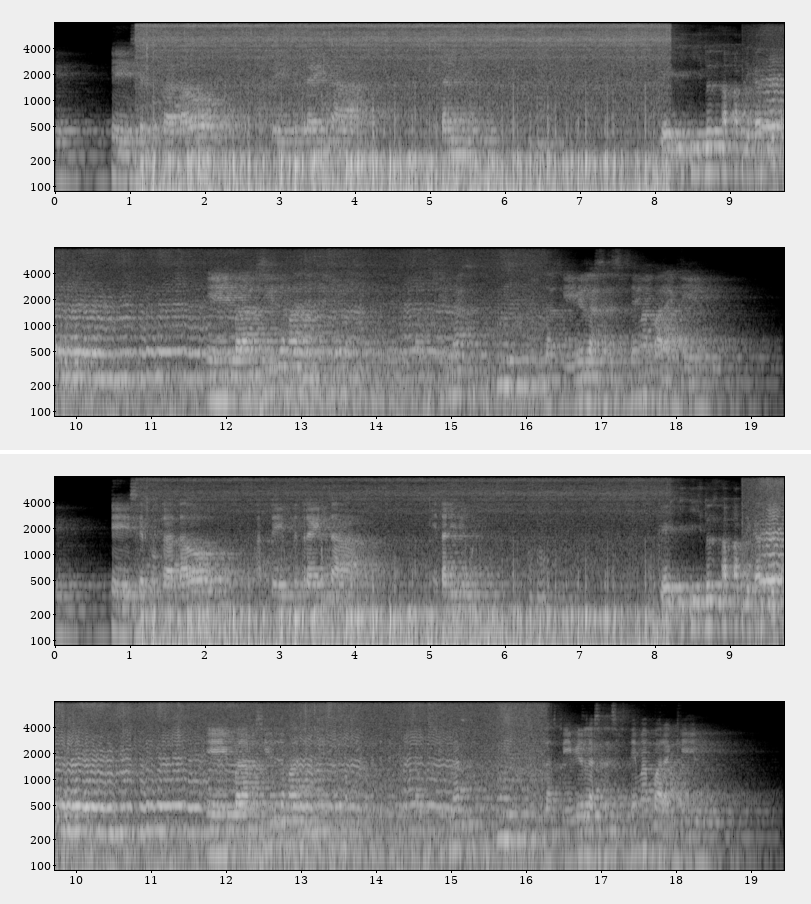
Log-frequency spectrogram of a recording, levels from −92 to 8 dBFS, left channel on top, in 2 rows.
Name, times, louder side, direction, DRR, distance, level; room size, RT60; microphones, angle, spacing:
voice 1, 0.7-2.2 2.7-4.0 5.0-5.6 11.7-15.2 16.0-18.3, right 1 dB, 45° right, 2 dB, 5.3 m, -26 dB
Fire, 1.1-8.2, left 3 dB, 45° left, 0.6 m, -20 dB
voice 2, 7.9-10.1, equal, 25° right, 0 dB, 1.6 m, -26 dB
Insect, 9.2-16.3, right 3 dB, 60° right, 1.1 m, -25 dB
25.0 x 17.0 x 9.8 m, 2.3 s
head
